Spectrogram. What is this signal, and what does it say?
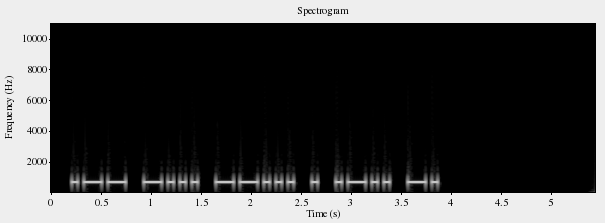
Morse code, heard as a keyed tone, about 20 wpm, 700 Hz. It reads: WB7ELN
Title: USA Callsign DE Callsign 20wpm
